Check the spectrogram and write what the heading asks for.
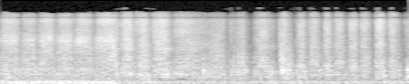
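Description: Hand-sanding an exterior MDF column edge with a small folded piece of sandpaper: quick back-and-forth rubbing strokes, about five or six a second, coming faster in the second half.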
